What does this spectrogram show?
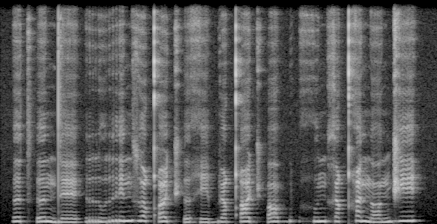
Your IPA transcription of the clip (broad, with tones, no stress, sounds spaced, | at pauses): ə˧ t͡sʼ ə˧ n d ɛ˨ | r u˨ r ɪ˦ n z u˦˨ qʼ u˧ t͡ʃʼ ə˨ h e˨ b ø˧ qʼ ɒ˦ t͡ʃʼ ɒ˦ b | h u˧ n x ə˧ qʰ ə˦ n ɒ˨ n d͡ʒ e˦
